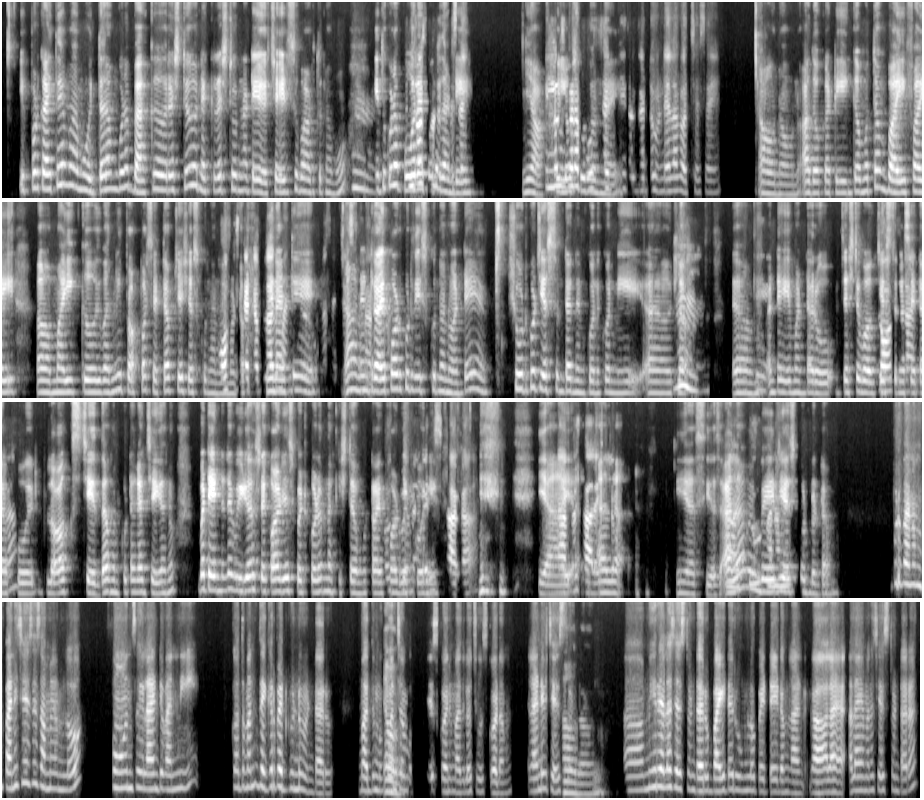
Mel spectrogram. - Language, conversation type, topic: Telugu, podcast, పని చేయడానికి, విశ్రాంతి తీసుకోవడానికి మీ గదిలోని ప్రదేశాన్ని ఎలా విడదీసుకుంటారు?
- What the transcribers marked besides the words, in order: other background noise; in English: "నెక్"; in English: "చైర్స్"; in English: "బోర్"; in English: "పిల్లోస్"; in English: "పిల్లోస్"; in English: "పోశ్చర్‌కి"; in English: "వైఫై"; in English: "మైక్"; in English: "ప్రాపర్ సెటప్"; in English: "ఆఫీస్ సెటప్"; in English: "రూమ్‌లో సెట్"; in English: "ట్రైపడ్"; lip smack; in English: "షూట్"; in English: "జస్ట్ వర్క్"; in English: "వ్లాగ్స్"; in English: "సెటప్ వ్లాగ్స్"; in English: "బట్"; in English: "వీడియోస్ రికార్డ్"; in English: "మెమరీస్"; in English: "ట్రైపడ్"; chuckle; in English: "యెస్. యెస్"; in English: "బేర్"; in English: "ఫోన్స్"; in English: "రూమ్‌లో"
